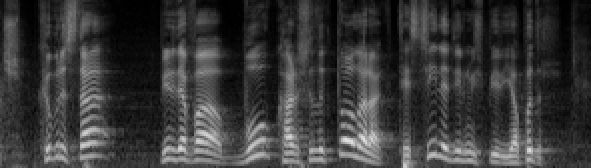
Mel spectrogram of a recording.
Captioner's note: non-english speech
